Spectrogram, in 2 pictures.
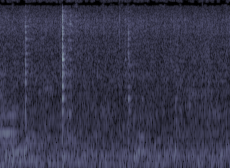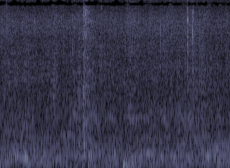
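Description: Fried carrot cake sizzling on a flat griddle pan: a steady frying hiss, with a few sharp clicks, the loudest about a second in.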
